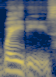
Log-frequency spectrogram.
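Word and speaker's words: Thwaites: Florida and it's called thees it's looks like the word wait like wait wait wait for me but it has a th in front of it and it has a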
